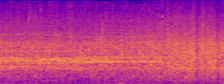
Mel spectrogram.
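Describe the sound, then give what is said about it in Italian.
Applause from an audience, a steady dense patter of clapping that holds evenly at a fairly loud level through the whole stretch with no voices over it. “ecco gli applausi. Complimenti, complimenti.”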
